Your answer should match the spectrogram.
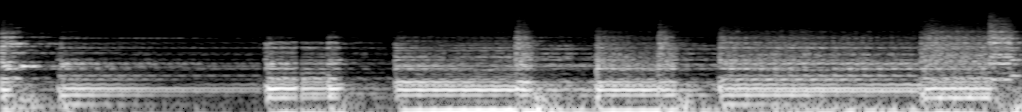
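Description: Electric piano chords played through a Leslie-style rotary speaker plugin (UADx Waterfall Rotary Speaker), taking on an organ-like rotary colour, with the drive control adding some distortion. The chords change every second or so, with one held chord fading away in the first couple of seconds.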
